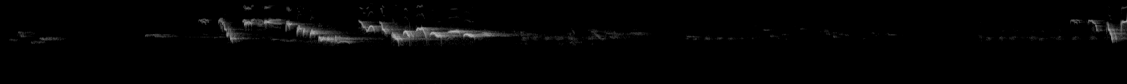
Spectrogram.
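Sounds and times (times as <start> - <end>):
European robin Erithacus rubecula twittering and whistling: 2.0 - 6.1, 10.6 - 11.2.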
